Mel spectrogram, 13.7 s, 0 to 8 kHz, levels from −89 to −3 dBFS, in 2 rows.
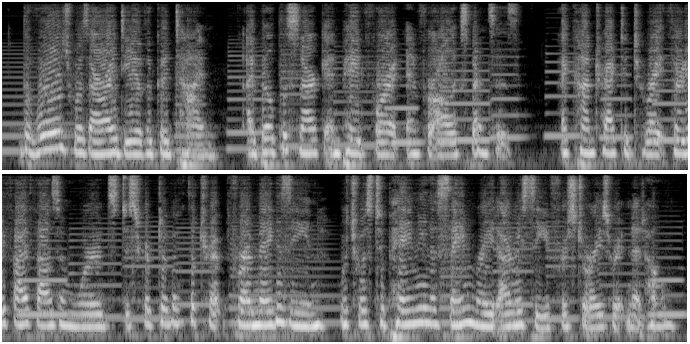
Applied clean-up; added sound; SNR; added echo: none; Wind instrument, woodwind instrument; 14 dB; reverberation time 0.4 s.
